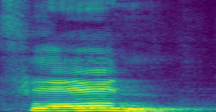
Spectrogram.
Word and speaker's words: feign: বলছে FEIGN, উচ্চারণ আমরা কী করবো? ফ্যান মানে হচ্ছে কি?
